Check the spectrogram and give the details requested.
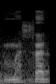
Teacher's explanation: Hablum mim masad, bila kita wakafkan jadilah dia masad, ya, qalqalah kubra, lantunannya kuat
